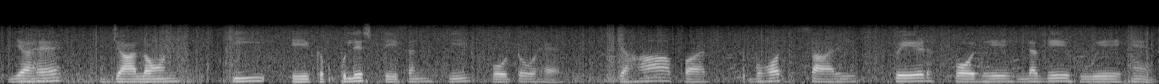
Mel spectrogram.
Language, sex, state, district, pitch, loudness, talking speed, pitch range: Hindi, male, Uttar Pradesh, Jalaun, 130 Hz, -20 LUFS, 90 wpm, 125-140 Hz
